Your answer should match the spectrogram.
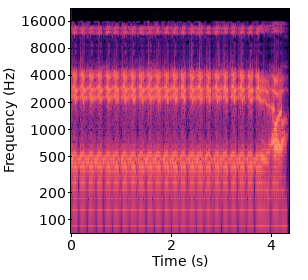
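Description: A synthesized cartoon voice crying 'waaaa' in one long, drawn-out wail that wobbles in pitch about six times a second, evenly like a machine.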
